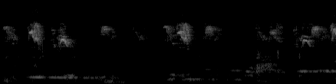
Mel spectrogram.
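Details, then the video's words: Quail sound used for hunting: sharp, high chirping notes in quick clusters, several bursts every second or so, over a faint low murmur. "Quail Sound"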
